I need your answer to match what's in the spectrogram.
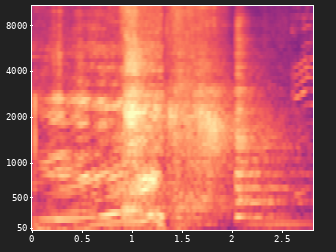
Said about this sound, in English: Yep, another episode where we can't get through it without a fart sound.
